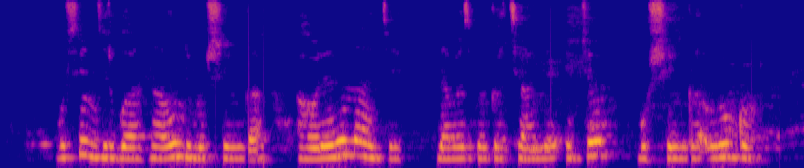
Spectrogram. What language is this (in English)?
Kinyarwanda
